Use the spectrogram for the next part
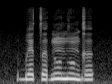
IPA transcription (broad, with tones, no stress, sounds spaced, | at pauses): b ɛ˧ t ə˨ ɗ ũ˦ d ũ˦˨ ɡ ə˧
